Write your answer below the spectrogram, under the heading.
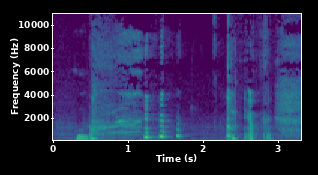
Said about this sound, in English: Oh my goodness, my cats. I'm trying to shut my cats out of the office while I record, and they are not having it.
